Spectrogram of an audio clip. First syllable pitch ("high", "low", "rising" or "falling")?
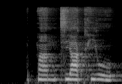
high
